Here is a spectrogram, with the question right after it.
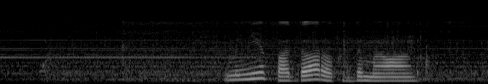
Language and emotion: Russian, sad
